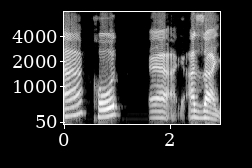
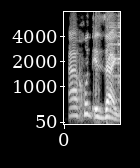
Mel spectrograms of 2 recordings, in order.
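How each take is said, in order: First: "আখুদ, আহ, আজ্জাই" broken up with hesitant gaps, ending in আজ্জাই; broken mispronunciation. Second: "আখুদ ইজ্জাই" joined smoothly, with a clear ই opening ইজ্জাই; correct pronunciation. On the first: Teacher mimics learners' odd pronunciation, "আখুদ, আহ, আজ্জাই" in broken pieces. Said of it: "অন্যরকম ভাবে". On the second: Teacher shows learners good pronunciation, "আখুদ ইজ্জাই" said connected and clear. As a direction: model "আখুদ ইজ্জাই" as one connected phrase. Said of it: "এই যে সুন্দর উচ্চারণ". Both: Shown as a demonstration.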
